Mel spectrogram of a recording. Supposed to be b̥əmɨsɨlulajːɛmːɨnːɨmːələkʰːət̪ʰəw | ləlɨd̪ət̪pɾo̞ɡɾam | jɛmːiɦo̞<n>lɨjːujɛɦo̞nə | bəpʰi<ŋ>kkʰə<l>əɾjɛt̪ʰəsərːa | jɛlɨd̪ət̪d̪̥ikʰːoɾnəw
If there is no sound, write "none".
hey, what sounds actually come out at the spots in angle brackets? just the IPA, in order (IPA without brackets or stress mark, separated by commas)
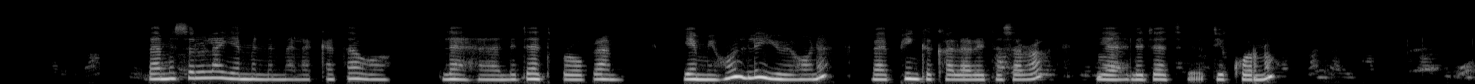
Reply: n, ŋ, l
